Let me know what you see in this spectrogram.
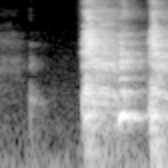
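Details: Two harsh, noisy cough bursts from an adult woman while smoking a cigarette: smoker's cough.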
